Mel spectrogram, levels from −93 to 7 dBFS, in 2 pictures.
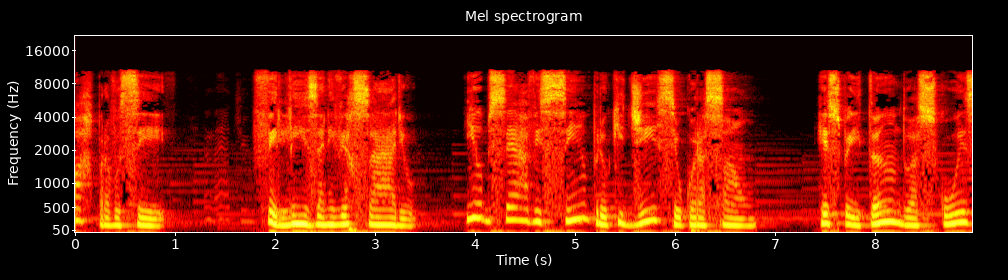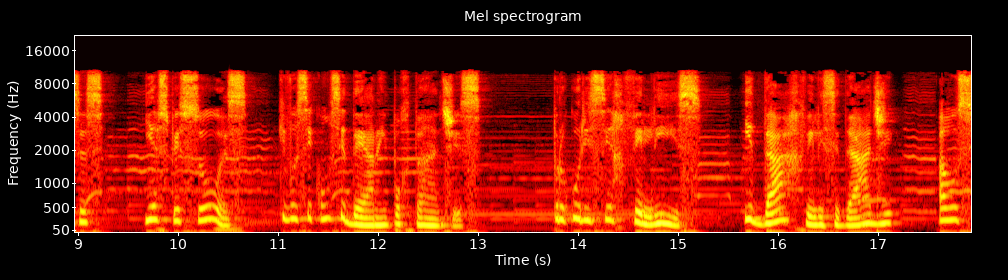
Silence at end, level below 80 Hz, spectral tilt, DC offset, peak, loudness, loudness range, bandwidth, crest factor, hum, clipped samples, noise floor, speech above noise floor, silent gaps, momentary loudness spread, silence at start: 0 s; -44 dBFS; -3.5 dB/octave; 0.6%; 0 dBFS; -16 LUFS; 2 LU; 11 kHz; 18 dB; none; under 0.1%; -52 dBFS; 35 dB; none; 10 LU; 0 s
